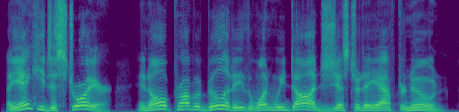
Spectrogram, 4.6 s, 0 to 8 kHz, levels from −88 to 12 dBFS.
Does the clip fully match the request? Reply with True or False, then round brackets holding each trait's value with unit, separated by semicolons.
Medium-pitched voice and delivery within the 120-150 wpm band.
True (180 Hz; 145 wpm)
